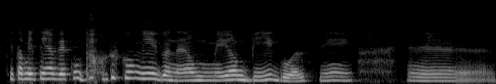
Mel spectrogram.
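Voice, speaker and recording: A woman with a Brazilian Portuguese accent, a visual artist speaking as a guest in a live online interview, reflective, often tagging her sentences with questions and letting them trail off softly. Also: medium pitch, a little slow.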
